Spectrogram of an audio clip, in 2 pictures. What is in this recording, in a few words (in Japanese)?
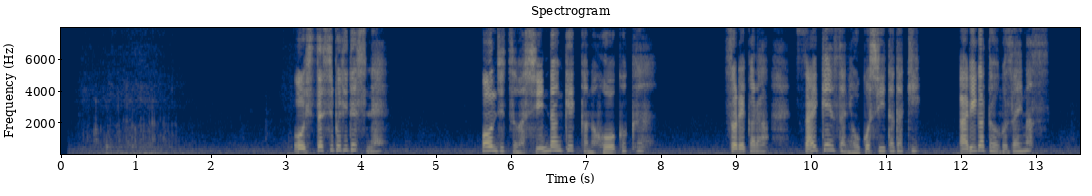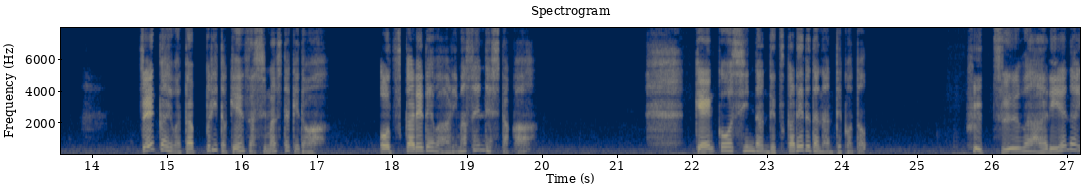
再会のささやき隠語耳舐め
